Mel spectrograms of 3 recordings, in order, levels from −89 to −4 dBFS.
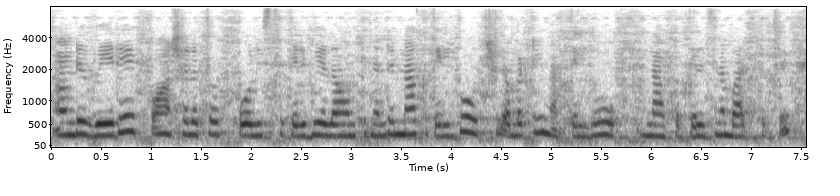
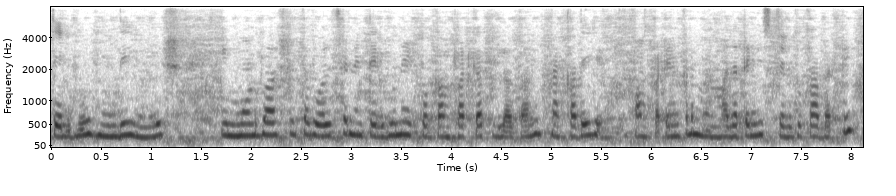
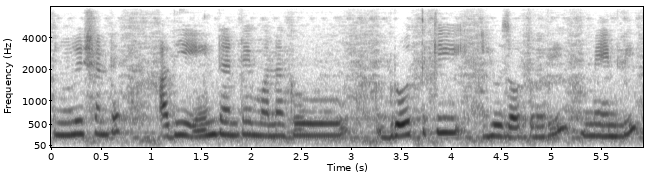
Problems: none marked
